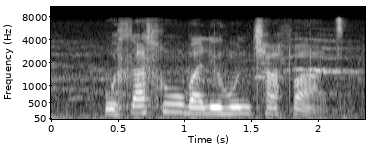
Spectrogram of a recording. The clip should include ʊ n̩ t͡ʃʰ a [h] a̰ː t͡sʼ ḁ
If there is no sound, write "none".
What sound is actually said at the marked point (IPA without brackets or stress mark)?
f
